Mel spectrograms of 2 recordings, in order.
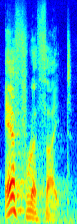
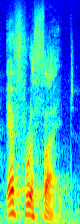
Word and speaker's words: Ephrathite: Ephrathite. The accent is on the F, right? Ephrathite of Bethlehem, Judah, whose name was Jesse, and he had 8 sons.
